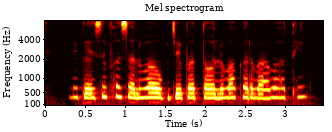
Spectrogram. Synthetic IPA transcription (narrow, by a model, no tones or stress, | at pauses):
nekɛːsepʰɐsəlʋaʊbd͡ʒepɐɾt̪ɔːlʋakəɾbaʋaɦt̪ʰin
